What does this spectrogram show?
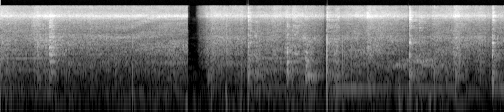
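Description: Grated carrot sizzling as it fries in ghee in a metal kadai, with a steel spatula scraping and knocking against the pan as it is stirred. The sound drops out for a moment about two seconds in.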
